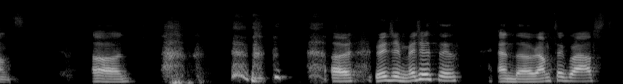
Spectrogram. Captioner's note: laughs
